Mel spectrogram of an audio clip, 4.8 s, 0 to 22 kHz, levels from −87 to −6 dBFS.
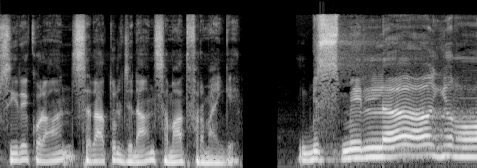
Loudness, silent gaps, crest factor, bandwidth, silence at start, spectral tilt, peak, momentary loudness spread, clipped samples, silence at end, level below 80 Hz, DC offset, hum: -15 LUFS; 2.43-2.76 s; 16 dB; 16.5 kHz; 0 s; -4 dB/octave; 0 dBFS; 13 LU; under 0.1%; 0 s; -38 dBFS; under 0.1%; none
